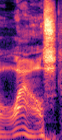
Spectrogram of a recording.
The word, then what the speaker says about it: Laos: Hey folks, and welcome back to Laos. Uh, I know the S is silent.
